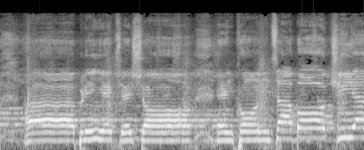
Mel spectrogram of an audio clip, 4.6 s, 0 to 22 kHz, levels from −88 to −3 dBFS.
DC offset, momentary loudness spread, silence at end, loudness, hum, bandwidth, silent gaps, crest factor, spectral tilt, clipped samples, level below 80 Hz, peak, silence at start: under 0.1%; 4 LU; 0 s; -10 LUFS; none; 16.5 kHz; none; 10 dB; -3.5 dB/octave; under 0.1%; -34 dBFS; 0 dBFS; 0 s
